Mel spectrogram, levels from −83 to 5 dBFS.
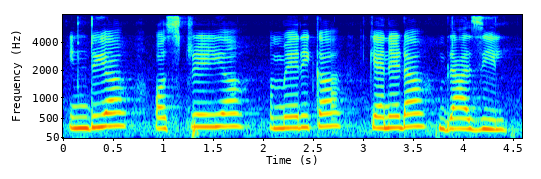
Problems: none marked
